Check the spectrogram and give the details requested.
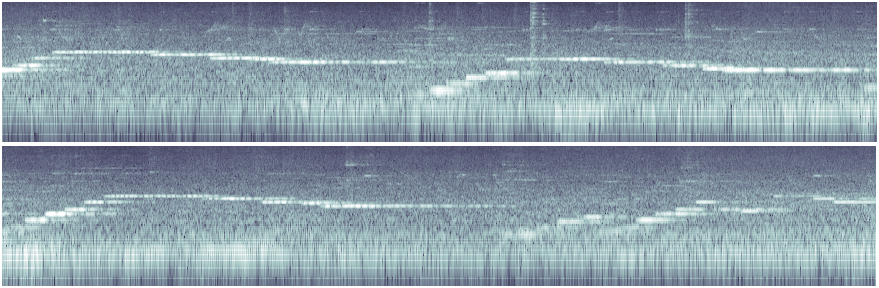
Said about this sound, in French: on va commencer, ça ne s'invente pas, par le bruit bien caractéristique du camion poubelle de la ville. Bienvenue à Taipei.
